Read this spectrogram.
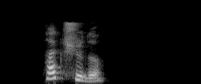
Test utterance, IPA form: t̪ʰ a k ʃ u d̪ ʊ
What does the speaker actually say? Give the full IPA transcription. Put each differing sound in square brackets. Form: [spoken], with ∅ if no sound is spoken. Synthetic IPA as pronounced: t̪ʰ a k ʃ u d̪ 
